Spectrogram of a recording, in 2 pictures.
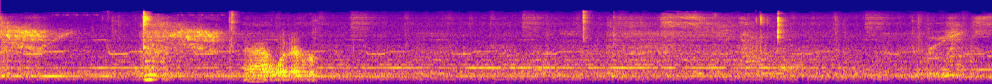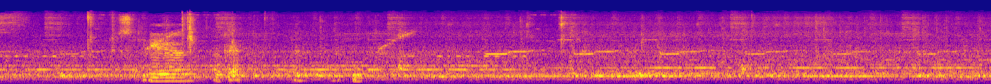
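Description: A video game's scanner hums with a steady electronic tone over a loudspeaker.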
